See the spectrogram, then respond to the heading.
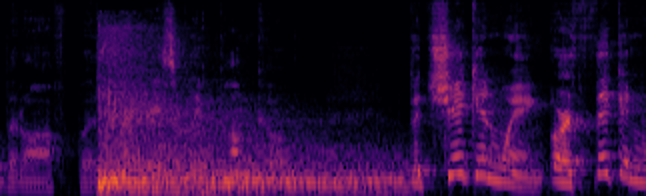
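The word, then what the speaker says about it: パン粉: Breadcrumbs in Japanese is panco. Okay, so I my pronunciation was a little bit off, but basically Punkco the chicken wing or thicken wing just gifted five tier one subs.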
